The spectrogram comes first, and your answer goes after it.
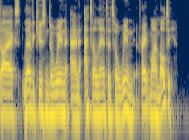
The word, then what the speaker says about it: Atalanta: You stumble over Atalanta. It's Atalanta. Sorry.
